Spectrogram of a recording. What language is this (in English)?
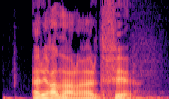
Kabyle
